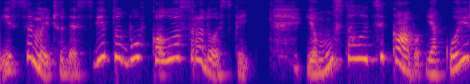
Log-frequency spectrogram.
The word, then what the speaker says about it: Колос Родоський: зрозуміли Ну мабуть той хто знає що таке коло сродоський зрозумів адже Петрик допустив орфоепічну помилку він неправильно наголосив словом Колос Родоський Це статуя яка була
